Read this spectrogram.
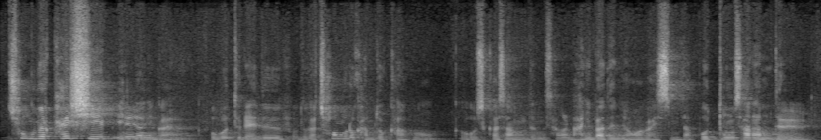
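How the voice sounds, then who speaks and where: A man's voice: medium pitch, gravelly. A male pastor delivering an emphatic storytelling sermon, acting out quoted lines as he goes. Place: church sanctuary. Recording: echoey church hall with long reverb.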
